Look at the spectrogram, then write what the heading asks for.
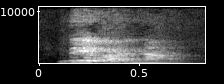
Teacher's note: जो अनुस्वार आहे त्याचा उच्चार कसा होतोय तर अस्पष्ट आणि ओझरता होतोय, म्हणून याला काय म्हणतात तर अनुनासिक असे म्हणतात.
